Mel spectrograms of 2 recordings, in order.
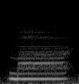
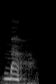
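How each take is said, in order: First: The pitch stays level throughout. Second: The pitch falls all the way down. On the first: "here we have a flat tone" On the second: "it goes all the way down with your pitch"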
